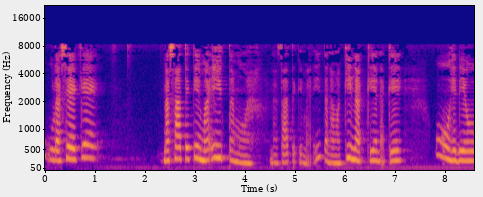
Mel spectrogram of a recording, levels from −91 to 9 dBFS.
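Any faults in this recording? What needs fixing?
The whole clip has a hard treble ceiling, with nothing above 8.3 kHz, and the speech sounds watery and swirly throughout. That's likely MP3 compression at a starved bitrate, around 32 kbps, where the encoder cuts the top and drops quiet detail frame to frame. Work from a lossless source, or encode at a much higher bitrate.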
